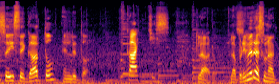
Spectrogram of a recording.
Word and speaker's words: kaķis: A mí me cuesta mucho pronunciar la palabra gato en letón. ¿Cómo se dice gato en letón? Kachis.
